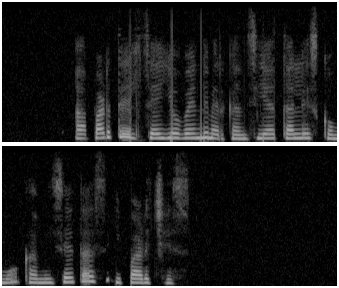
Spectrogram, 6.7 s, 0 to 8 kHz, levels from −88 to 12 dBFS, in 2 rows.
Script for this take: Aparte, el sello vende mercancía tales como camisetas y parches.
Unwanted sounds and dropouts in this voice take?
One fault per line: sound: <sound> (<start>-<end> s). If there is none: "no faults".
no faults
